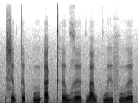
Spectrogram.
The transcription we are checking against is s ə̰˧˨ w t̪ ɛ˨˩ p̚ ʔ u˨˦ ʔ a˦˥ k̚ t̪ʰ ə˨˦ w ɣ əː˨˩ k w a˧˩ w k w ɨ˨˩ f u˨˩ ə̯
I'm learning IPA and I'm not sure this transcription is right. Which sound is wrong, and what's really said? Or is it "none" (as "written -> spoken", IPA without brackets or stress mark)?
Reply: ɛ˨˩ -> ə˨˩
